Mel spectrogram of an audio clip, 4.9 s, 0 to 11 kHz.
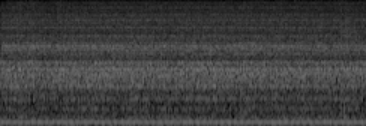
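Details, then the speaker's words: Heathkit T-3 signal tracer on low-gain setting: constant hiss over low mains hum with faint crackles and slight pitch wander; a noisy internal component is suspected. Hiss and crackle. "And I can also hear a little bit of crackling and hissing in there, so it sounds like there might be a noisy component in here."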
